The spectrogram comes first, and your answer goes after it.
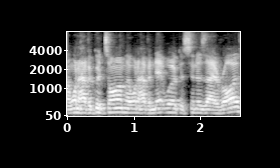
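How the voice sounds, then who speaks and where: A man with a slight Australian accent, medium pitch, monotone, flat intonation and a very fast pace. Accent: subtle Australian. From Australia, Sydney. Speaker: company manager recruiting labourers. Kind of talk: interview. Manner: halting, many fillers and repeats.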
